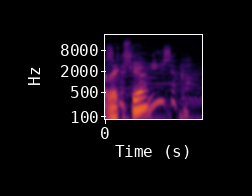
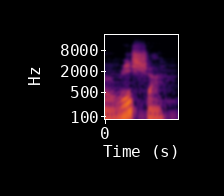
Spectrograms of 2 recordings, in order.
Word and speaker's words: Rixia: Wait, is that Rixia? Or Risha, is how they pronounce it.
